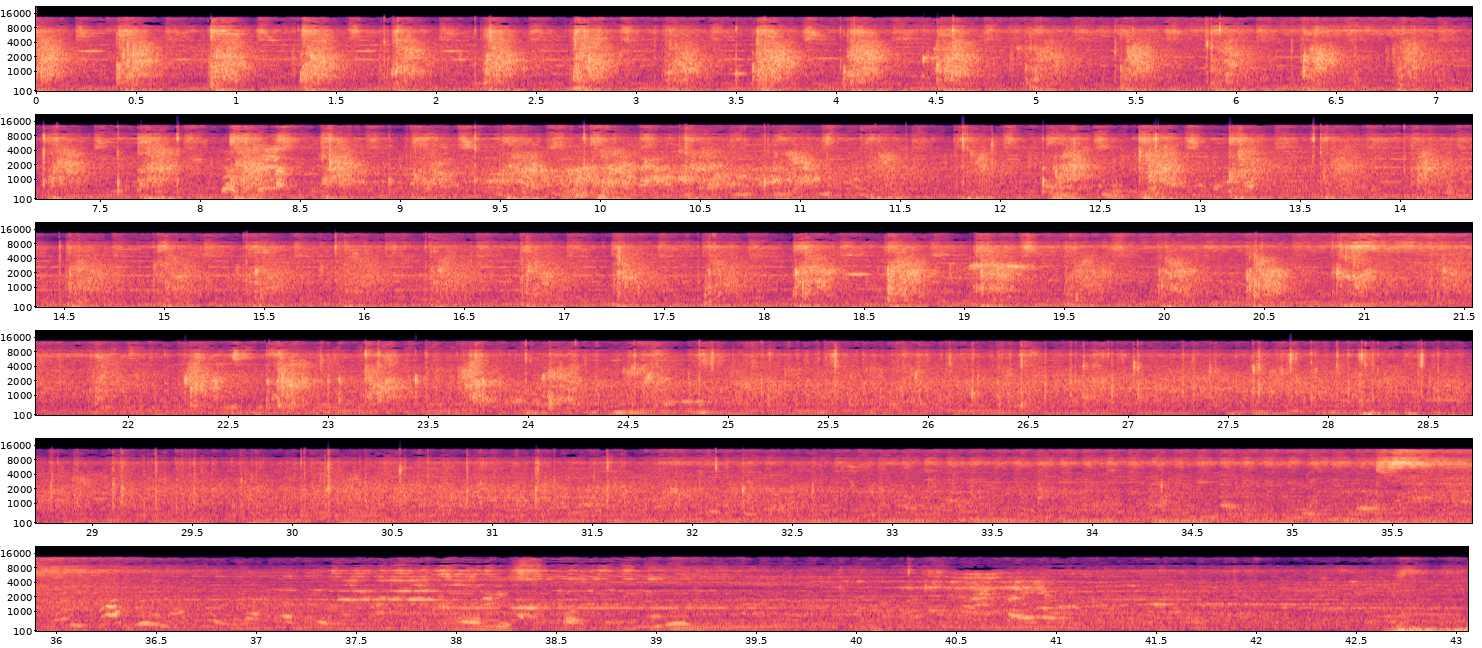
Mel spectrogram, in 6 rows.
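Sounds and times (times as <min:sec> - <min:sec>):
audience clapping in unison: 0:00.0 - 0:35.0
murmur of crowd: 0:00.0 - 0:43.0
music over sound system: 0:00.0 - 0:43.0.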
